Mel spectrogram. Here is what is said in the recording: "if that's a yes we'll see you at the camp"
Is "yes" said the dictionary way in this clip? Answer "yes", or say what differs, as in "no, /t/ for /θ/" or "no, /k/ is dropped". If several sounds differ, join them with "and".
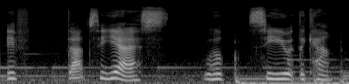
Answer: yes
